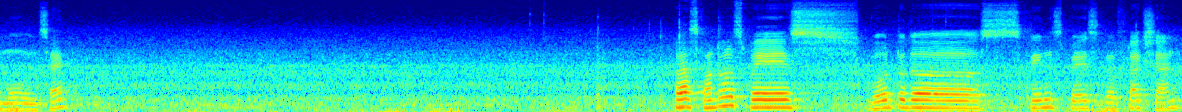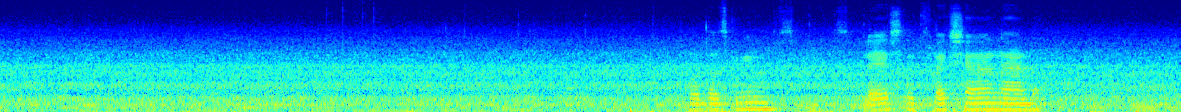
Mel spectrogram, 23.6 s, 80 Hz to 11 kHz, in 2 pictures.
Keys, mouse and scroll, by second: 6.7 ctrl+space, 15.5 click, 16.1-16.5 scroll up 3, 16.5-18.5 shift+middle drag, 18.5-19.1 scroll up 5, 19.1-20.4 shift+middle drag.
